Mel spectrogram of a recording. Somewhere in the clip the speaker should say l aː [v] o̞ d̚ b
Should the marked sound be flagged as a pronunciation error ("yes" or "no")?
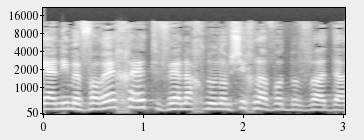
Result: no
